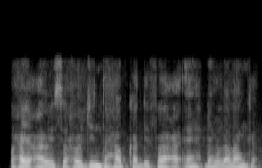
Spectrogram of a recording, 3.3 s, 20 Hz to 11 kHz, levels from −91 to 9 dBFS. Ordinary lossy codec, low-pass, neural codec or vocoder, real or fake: none; 7.2 kHz; codec, 16 kHz, 8 kbps, FreqCodec, smaller model; fake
